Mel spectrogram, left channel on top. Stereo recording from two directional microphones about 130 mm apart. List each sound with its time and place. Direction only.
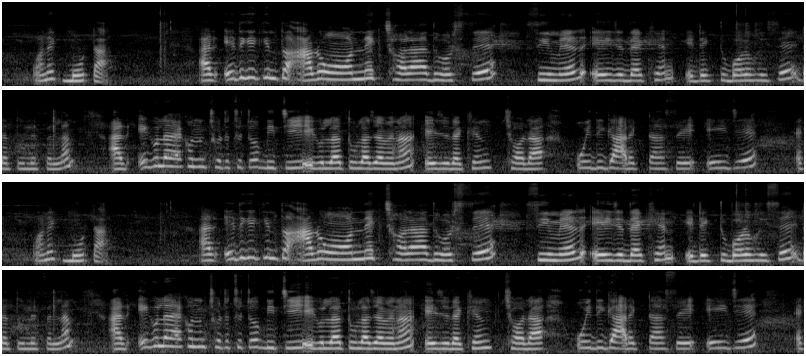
0.3 s speech: 20° left (ahead or behind)
2.0 s a woman's voice: 10° left (ahead or behind)
3.2 s a child's voice: 10° right (ahead or behind); by 8.2 s 40° right (ahead or behind)
8.5 s a woman's voice: 20° right (ahead or behind)
16.0 s a sound: 30° right (ahead or behind)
